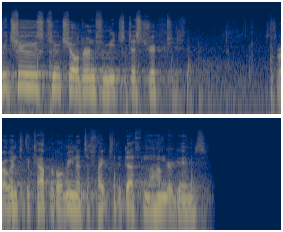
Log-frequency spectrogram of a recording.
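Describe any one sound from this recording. A man speaks forcefully in a large echoing hall.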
